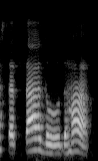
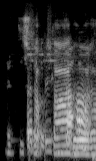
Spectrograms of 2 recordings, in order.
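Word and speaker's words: सप्ताधोऽधः: भूमियो घनाम्बु वाताकाश प्रतिष्ठा सत्ताधोधा। दीपमाला जी आप बोलिए। ये जो प्रतिष्ठा है ना, प्रतिष्ठा, एक मिनट, प्रतिष्ठा में जो विसर्ग है ना उसका उच्चारण भी चाहिए, प्रतिष्ठा सप्ताधोधा। हाँ, ये विसर्ग का उच्चारण।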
